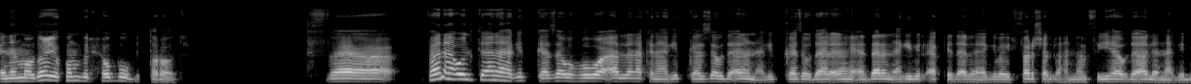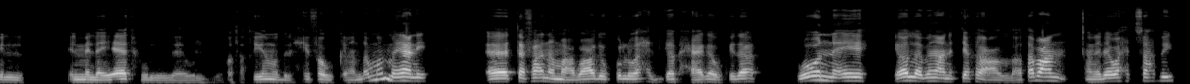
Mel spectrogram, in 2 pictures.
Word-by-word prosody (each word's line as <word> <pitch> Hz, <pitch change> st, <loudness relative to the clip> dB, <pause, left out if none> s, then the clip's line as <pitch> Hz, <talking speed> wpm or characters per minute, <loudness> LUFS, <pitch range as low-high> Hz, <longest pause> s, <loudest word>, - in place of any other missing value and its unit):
إن 135 Hz, +2 st, +2 dB
الموضوع 155 Hz, +6 st, +3 dB
يكون 185 Hz, -1 st, +1 dB
بالحب، 165 Hz, 0 st, -2 dB
وبالتراضي. 115 Hz, -9 st, -4 dB, 1.1 s
ف 140 Hz, -, -14 dB, 0.9 s
فأنا 245 Hz, +4 st, +4 dB
قُلت: 235 Hz, -2 st, +3 dB
"أنا 205 Hz, -4 st, +2 dB
هاجيب 170 Hz, +1 st, -4 dB
كذا."، 150 Hz, +2 st, -1 dB
وهو 150 Hz, -1 st, +2 dB
قال 150 Hz, 0 st, +2 dB
لك: 145 Hz, -1 st, -3 dB
"أنا 125 Hz, -1 st, -3 dB
هاجيب 135 Hz, +3 st, -6 dB
كذا."، 130 Hz, +3 st, -3 dB
وده 135 Hz, 0 st, -2 dB
قال: 135 Hz, -, +1 dB
"أنا 125 Hz, -5 st, -3 dB
هاجيب 120 Hz, +3 st, -9 dB
كذا."، 125 Hz, 0 st, -2 dB
وده 120 Hz, +1 st, -1 dB
قال: 125 Hz, -, 0 dB
"أنا 125 Hz, +2 st, +2 dB
ه" 125 Hz, -, -2 dB
وده 135 Hz, +3 st, +2 dB
قال: -, -, +2 dB
"أنا 120 Hz, -1 st, -3 dB
هاجيب 125 Hz, +1 st, -3 dB
الأكل."، 120 Hz, -, -4 dB
ده 115 Hz, -, -3 dB
قال: 115 Hz, +1 st, 0 dB
"أنا 110 Hz, -2 st, -3 dB
هاجيب 120 Hz, +2 st, -5 dB
الفَرشَة 120 Hz, +3 st, -2 dB
اللي -, -, -5 dB
هاننام 115 Hz, +2 st, -7 dB
فيها."، 125 Hz, +1 st, -2 dB
وده 120 Hz, 0 st, 0 dB
قال: 125 Hz, -1 st, +1 dB
"أنا 110 Hz, -1 st, -3 dB
هاجيب 110 Hz, +2 st, -6 dB
ال 110 Hz, -3 st, -6 dB, 0.5 s
الملايات، 115 Hz, +2 st, +2 dB
وال 100 Hz, -1 st, -9 dB
والبطاطين، 100 Hz, +5 st, -8 dB
والالحفة 110 Hz, +1 st, -7 dB
والكلام 105 Hz, 0 st, -6 dB
ده.". 155 Hz, -, -4 dB
المهم 235 Hz, +6 st, +1 dB
يعني 165 Hz, -2 st, +5 dB, 0.6 s
آآ، 140 Hz, +1 st, +8 dB
اتفقنا 150 Hz, +1 st, +2 dB
مع 115 Hz, -4 st, +1 dB
بعض، 130 Hz, +3 st, +2 dB
وكلّ 130 Hz, +1 st, -3 dB
واحد 130 Hz, -1 st, -2 dB
جاب 125 Hz, 0 st, -2 dB
حاجة 115 Hz, +3 st, -1 dB
وكده، 140 Hz, +5 st, -1 dB, 0.4 s
وقُلنا 175 Hz, +2 st, +3 dB
إيه: 170 Hz, 0 st, +2 dB, 0.3 s
"يالّا 170 Hz, 0 st, +5 dB
بينا 155 Hz, 0 st, +1 dB
هنتكل 145 Hz, +1 st, -4 dB
على 110 Hz, -5 st, 0 dB
الله.". 100 Hz, +1 st, -10 dB
طبعًا 180 Hz, -, +3 dB, 0.2 s
أنا 120 Hz, 0 st, -3 dB
ليّا 150 Hz, +4 st, +2 dB
واحد 160 Hz, +1 st, 0 dB
صاحبي 175 Hz, +2 st, -4 dB
130 Hz, 185 wpm, -23 LUFS, 115-160 Hz, 1.1 s, آآ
